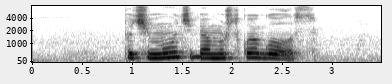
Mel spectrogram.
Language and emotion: Russian, neutral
